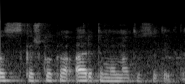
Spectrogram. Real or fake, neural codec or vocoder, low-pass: real; none; 7.2 kHz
